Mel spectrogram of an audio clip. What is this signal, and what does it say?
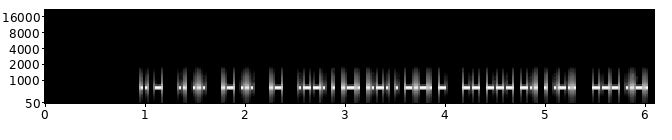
Morse code, heard as a keyed tone, about 50 wpm, 700 Hz. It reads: IT IS AS A PERFECT MODEL OF
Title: Sentences from Top 1000 Words 50wpm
